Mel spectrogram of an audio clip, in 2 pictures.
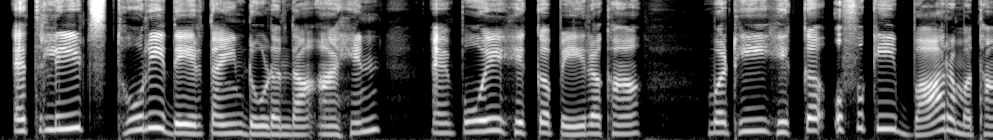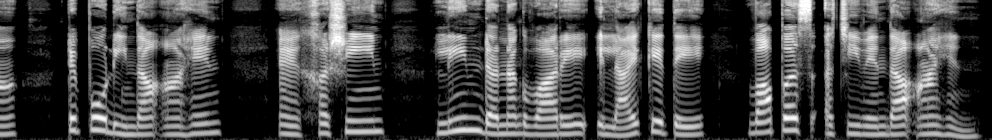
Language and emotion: Sindhi, neutral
